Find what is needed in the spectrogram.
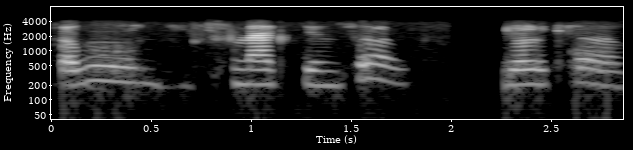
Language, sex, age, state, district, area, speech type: Odia, female, 60+, Odisha, Gajapati, rural, conversation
